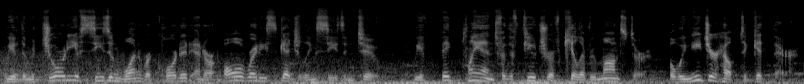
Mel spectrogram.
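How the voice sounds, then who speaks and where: A man with a medium-pitched voice talks as a podcast co-host and tabletop player. He banters playfully and improvises his story. Faint music sits behind him. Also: animated, fast, few pauses.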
